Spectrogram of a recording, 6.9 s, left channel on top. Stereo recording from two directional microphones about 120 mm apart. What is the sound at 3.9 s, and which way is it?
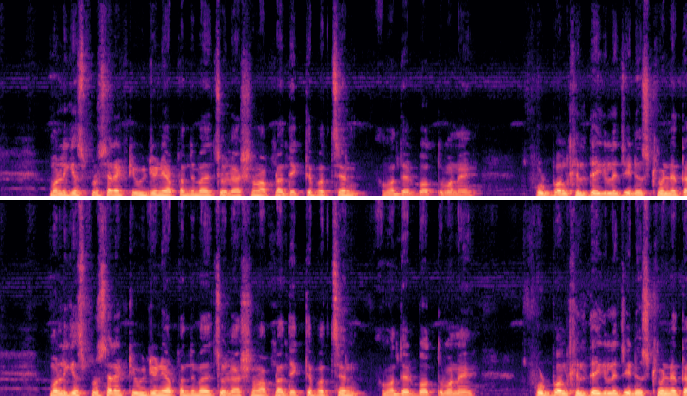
Speech, 60° right (ahead or behind).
